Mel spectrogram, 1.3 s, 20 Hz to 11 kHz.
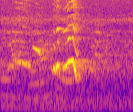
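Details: Noisy friarbird in a eucalyptus tree in a suburban park on Queensland's Sunshine Coast, July 2017; a brief call of slurred, bending notes, a short upslur followed by a louder down-and-up inflected note, over faint steady background hiss.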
